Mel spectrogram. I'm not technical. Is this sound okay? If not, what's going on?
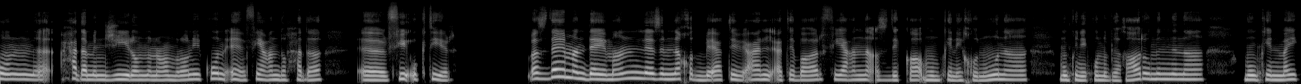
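Yes, nothing wrong turns up anywhere in this recording, so there is nothing to fix.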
